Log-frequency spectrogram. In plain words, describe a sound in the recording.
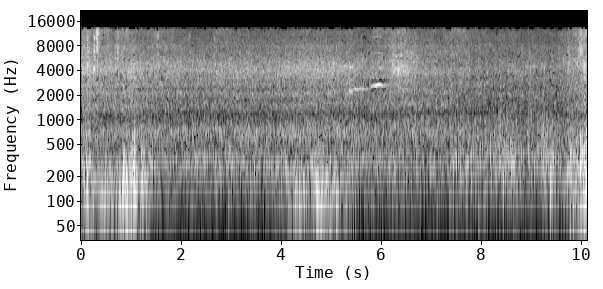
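Waves wash softly onto a rocky shore in the distance.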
